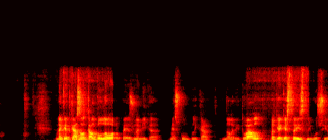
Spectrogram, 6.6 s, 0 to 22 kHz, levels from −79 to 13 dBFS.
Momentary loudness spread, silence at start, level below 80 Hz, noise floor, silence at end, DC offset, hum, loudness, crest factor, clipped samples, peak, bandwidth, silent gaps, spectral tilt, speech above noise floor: 20 LU; 0.8 s; -58 dBFS; -59 dBFS; 0 s; under 0.1%; none; -18 LUFS; 16 dB; under 0.1%; -4 dBFS; 12 kHz; none; -4 dB/octave; 40 dB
